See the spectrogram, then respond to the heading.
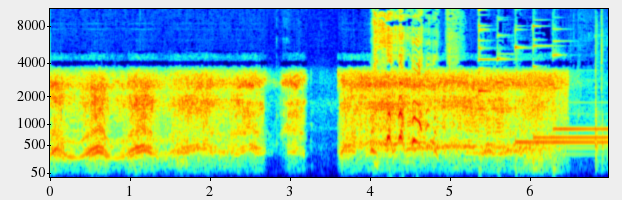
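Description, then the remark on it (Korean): Someone vocally imitates a power drill boring through a wall during interior renovation next door: a loud buzzing whine with a wavering pitch that runs for several seconds, breaks off briefly, then starts up again and keeps grinding. “옆집에서 네, 인테리어 하는데 드릴로 뚫는 소리 예, 들어볼게요.”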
